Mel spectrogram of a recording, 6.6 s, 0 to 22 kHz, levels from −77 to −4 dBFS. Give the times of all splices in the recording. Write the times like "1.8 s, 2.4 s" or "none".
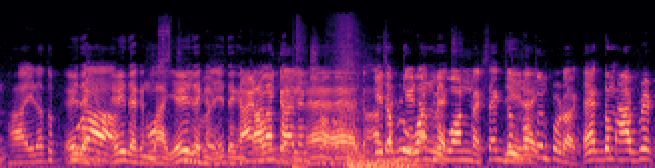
3.7 s

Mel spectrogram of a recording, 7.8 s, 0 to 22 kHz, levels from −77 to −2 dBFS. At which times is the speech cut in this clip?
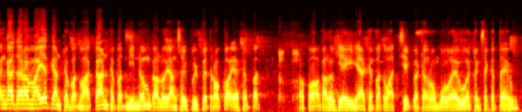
none

